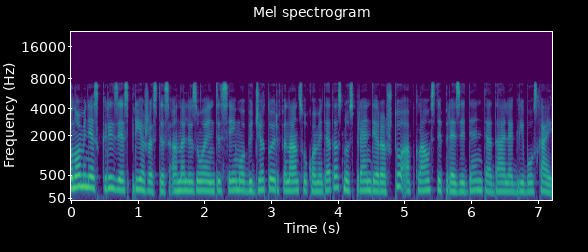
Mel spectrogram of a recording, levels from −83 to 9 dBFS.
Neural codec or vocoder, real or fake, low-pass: none; real; 7.2 kHz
